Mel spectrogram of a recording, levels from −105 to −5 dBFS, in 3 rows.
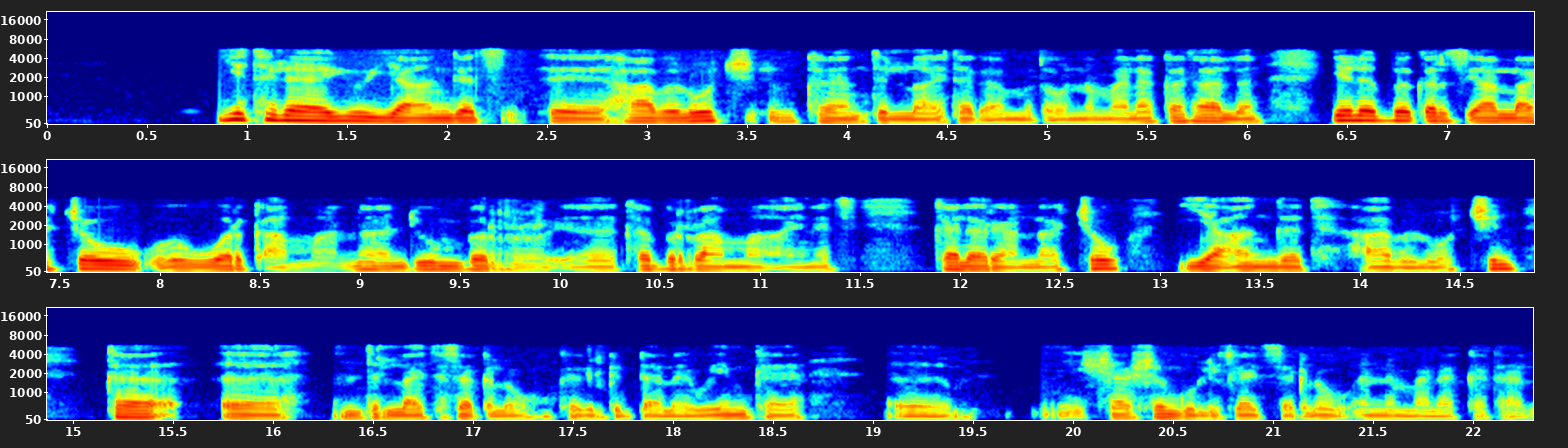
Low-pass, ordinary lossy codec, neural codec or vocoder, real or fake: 5.4 kHz; Opus, 64 kbps; none; real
